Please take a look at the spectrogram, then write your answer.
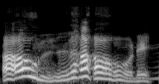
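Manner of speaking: high, sung church auntie hollering; churchy auntie. Acted. Auntie character on the phone hollering at folks, high and sung. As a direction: holler it like a Sunday preacher mama. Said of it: "Take us to church".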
